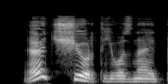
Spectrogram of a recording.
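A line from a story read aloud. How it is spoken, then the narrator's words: Deep booming rumble. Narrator (Russian): прогудел Балабуха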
